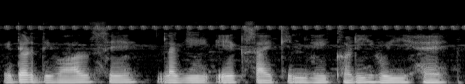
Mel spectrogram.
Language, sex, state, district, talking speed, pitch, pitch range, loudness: Hindi, male, Uttar Pradesh, Lalitpur, 130 wpm, 100 Hz, 95-100 Hz, -18 LUFS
